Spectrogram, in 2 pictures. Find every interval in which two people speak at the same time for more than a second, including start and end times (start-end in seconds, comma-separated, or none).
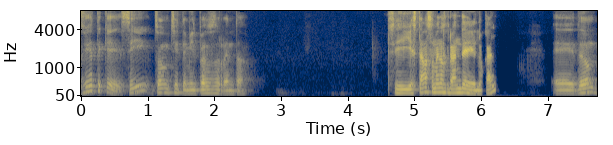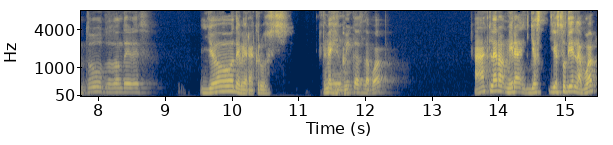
none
